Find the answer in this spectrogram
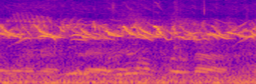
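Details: Towa-towa (chestnut-bellied seed finch) singing in a head-to-head bird competition at Guyana National Stadium; rapid, dense high twittering warbles with quick up-and-down slurred notes, a low steady hum underneath and a voice counting aloud.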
